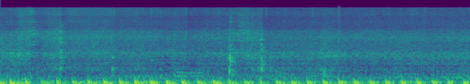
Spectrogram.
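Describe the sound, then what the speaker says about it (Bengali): Chicken with cauliflower and tomato stir-fried in a pan for kasha, with loud, close, rhythmic stirring and a continuous sizzle throughout. "আমার মাংসটা কষানো হয়ে গেছে"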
